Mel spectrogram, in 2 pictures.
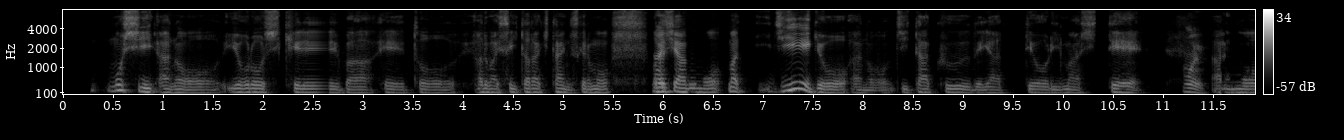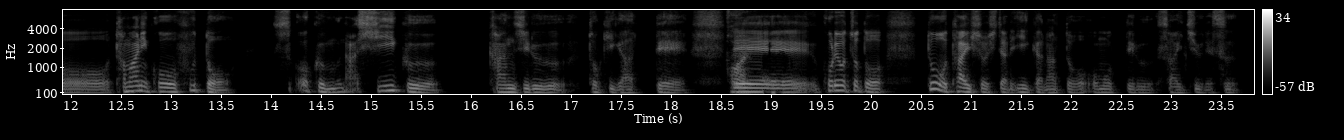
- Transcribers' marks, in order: other background noise; stressed: "すごく虚しく"
- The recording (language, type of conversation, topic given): Japanese, advice, 記念日や何かのきっかけで湧いてくる喪失感や満たされない期待に、穏やかに対処するにはどうすればよいですか？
